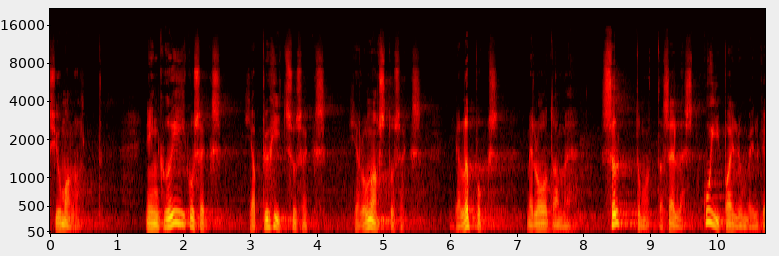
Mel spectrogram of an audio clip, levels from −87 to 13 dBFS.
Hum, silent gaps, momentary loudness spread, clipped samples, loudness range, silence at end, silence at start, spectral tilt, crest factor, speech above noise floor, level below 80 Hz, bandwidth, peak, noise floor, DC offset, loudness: none; none; 20 LU; under 0.1%; 3 LU; 0 s; 0 s; -6.5 dB/octave; 22 dB; 32 dB; -62 dBFS; 14 kHz; -8 dBFS; -61 dBFS; under 0.1%; -30 LUFS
